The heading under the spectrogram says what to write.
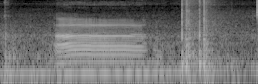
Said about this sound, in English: Boom, boom, boom. Like so yeah, we're out here doing a live podcast, and we're seeing some very pretty fireworks.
